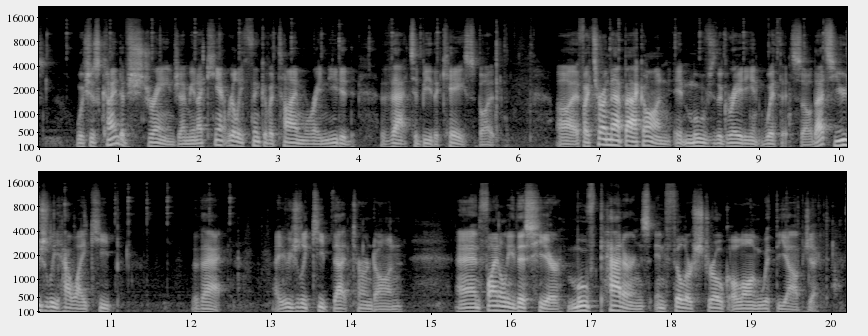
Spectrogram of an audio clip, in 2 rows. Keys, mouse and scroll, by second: 2.4 click, 3.1 click, 3.7 click, 4.3 click, 4.9 click, 5.9 ctrl+z, 7.3 click, 8.1 click, 8.7 click, 9.7 click, 11.1-12.1 drag, 12.4 click.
